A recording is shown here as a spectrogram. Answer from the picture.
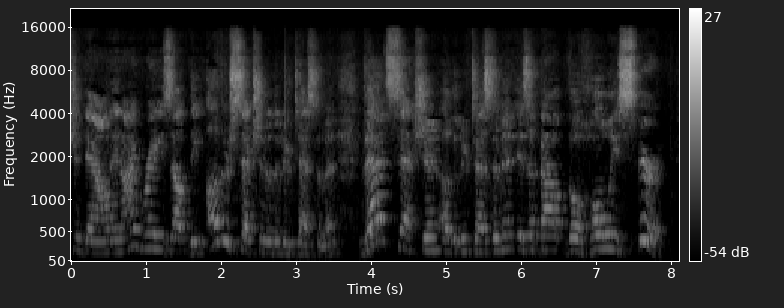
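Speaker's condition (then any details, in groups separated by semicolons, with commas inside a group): No condition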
